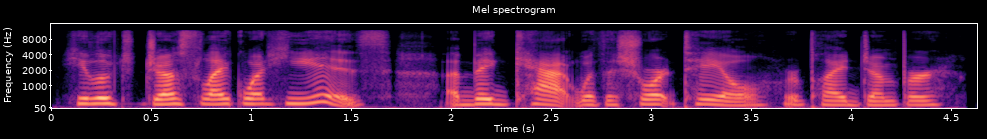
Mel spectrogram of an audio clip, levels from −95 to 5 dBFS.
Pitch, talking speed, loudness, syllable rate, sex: 200 Hz, 195 wpm, -20 LUFS, 4.6 syllables/s, female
